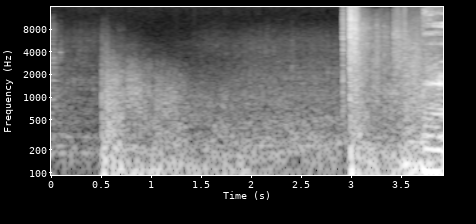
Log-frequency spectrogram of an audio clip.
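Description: Tank cannon shots in a tank video game, two heavy booming blasts a few seconds apart over a constant low engine rumble, loud and close.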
